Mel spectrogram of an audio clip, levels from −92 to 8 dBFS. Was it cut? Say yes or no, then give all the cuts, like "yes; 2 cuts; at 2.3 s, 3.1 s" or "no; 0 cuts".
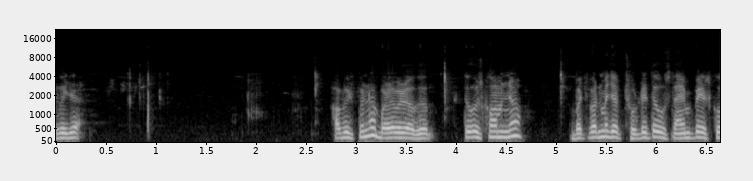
no; 0 cuts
